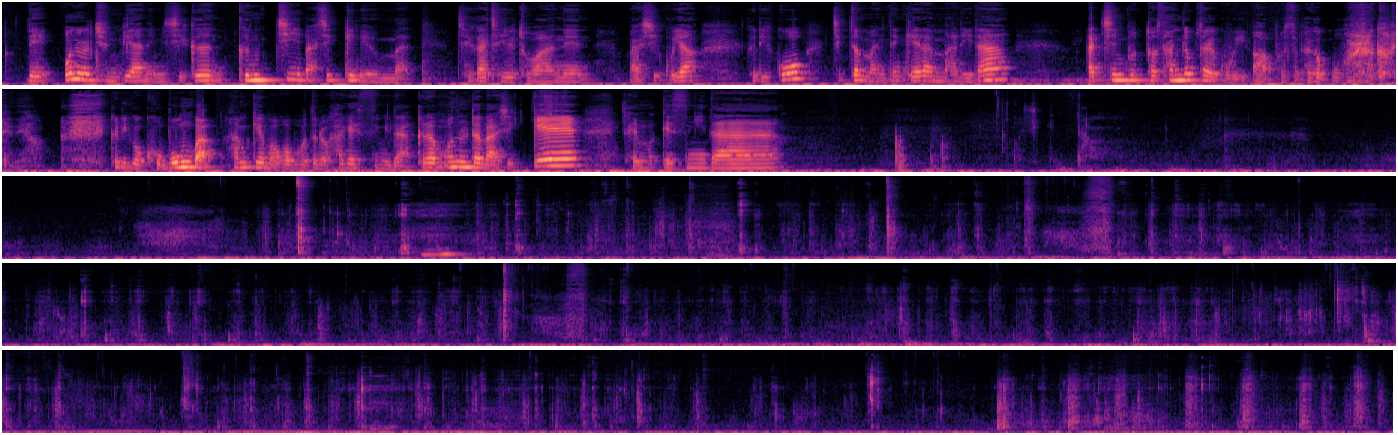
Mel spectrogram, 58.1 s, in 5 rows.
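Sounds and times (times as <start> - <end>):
chewing and crunching food: 24.8 - 58.0
wet mouth clicks: 25.6 - 26.0.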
